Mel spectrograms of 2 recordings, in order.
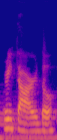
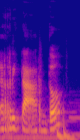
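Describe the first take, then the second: First: The R sounds like an American R. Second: The R is a tongue-tip trill. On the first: "it's more like a, an, an American or a Canadian R" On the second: "Instead of saying ritardo"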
